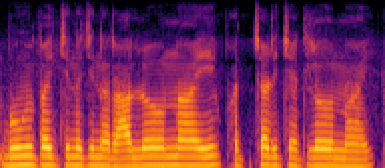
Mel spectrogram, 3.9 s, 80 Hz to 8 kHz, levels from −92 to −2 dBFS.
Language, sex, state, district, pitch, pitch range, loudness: Telugu, male, Telangana, Mahabubabad, 145 Hz, 140-150 Hz, -16 LUFS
